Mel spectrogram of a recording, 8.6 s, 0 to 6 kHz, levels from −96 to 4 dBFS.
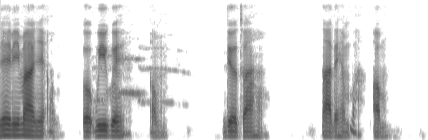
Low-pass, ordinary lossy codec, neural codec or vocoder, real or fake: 5.4 kHz; none; none; real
